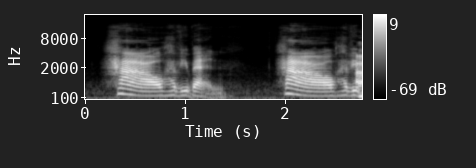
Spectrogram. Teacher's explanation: Have you as one soft blob and then been clear but short.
